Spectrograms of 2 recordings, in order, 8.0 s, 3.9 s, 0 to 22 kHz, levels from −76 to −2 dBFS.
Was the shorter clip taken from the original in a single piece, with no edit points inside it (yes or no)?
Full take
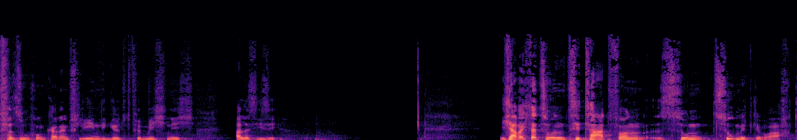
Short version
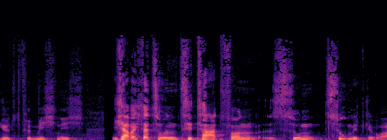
no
